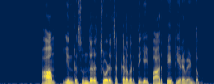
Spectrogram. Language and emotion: Tamil, neutral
